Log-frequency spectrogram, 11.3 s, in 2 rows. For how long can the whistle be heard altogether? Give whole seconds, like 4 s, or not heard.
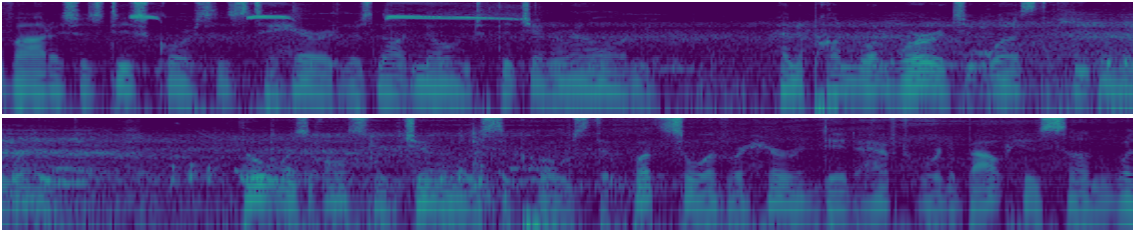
2 s.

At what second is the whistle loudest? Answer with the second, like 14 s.
2 s.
